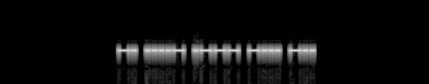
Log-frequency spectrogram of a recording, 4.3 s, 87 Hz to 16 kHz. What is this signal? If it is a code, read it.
Morse code, heard as a keyed tone, about 36 wpm, 700 Hz. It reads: N4JBD
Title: USA Call Signs - 5 Characters - 3x Character Spacing - 35wpm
